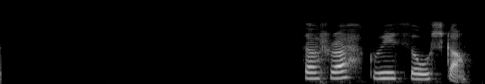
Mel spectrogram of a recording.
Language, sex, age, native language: Icelandic, female, 7, Swedish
